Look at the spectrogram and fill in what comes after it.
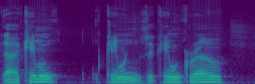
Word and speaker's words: Cameron Crowe: It's a great Cameron Crowe, or am I saying that wrong? – That's right.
